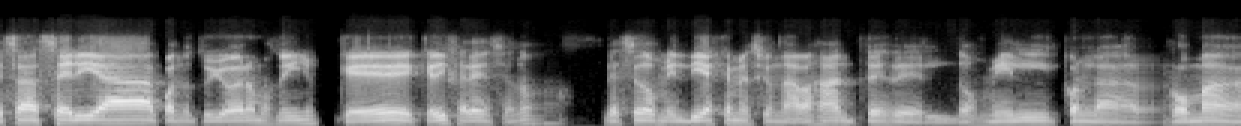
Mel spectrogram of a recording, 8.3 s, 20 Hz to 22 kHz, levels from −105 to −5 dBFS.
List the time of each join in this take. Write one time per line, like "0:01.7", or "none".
0:02.1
